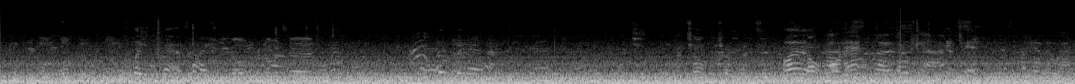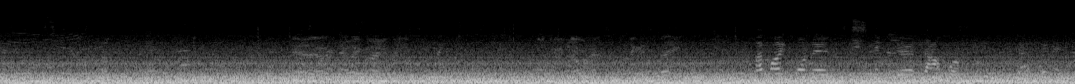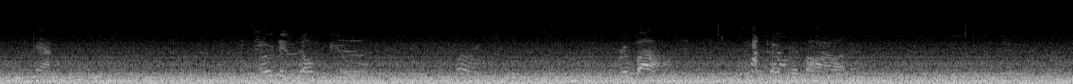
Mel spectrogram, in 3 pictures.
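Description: Steady, deep cabin noise of an Airbus A320neo in flight: the even drone of its CFM LEAP-1A turbofans and the rush of air over the fuselage, unchanging in level.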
